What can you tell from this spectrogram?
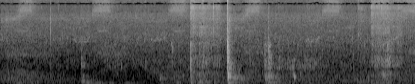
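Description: A few sharp knocks and clunks over faint background noise, the loudest about three and a half seconds in, with a short rustle near the end.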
